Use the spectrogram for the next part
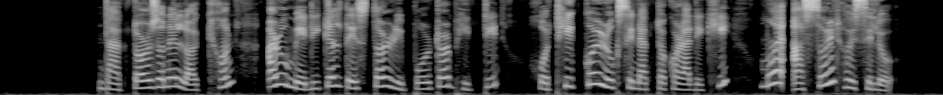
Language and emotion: Assamese, surprised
